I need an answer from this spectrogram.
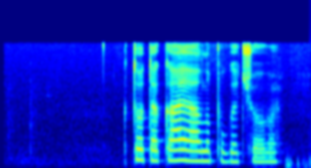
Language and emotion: Russian, neutral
